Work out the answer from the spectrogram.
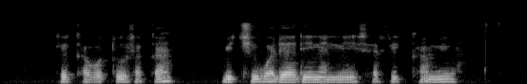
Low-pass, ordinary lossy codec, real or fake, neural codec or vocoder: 7.2 kHz; Opus, 16 kbps; real; none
